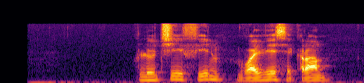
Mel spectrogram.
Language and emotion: Russian, neutral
